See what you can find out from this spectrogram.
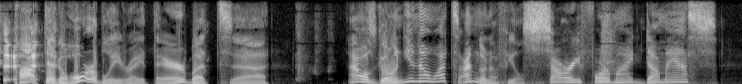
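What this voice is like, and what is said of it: Nasal, whiny voice. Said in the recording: “my nasally, whiny voice”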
